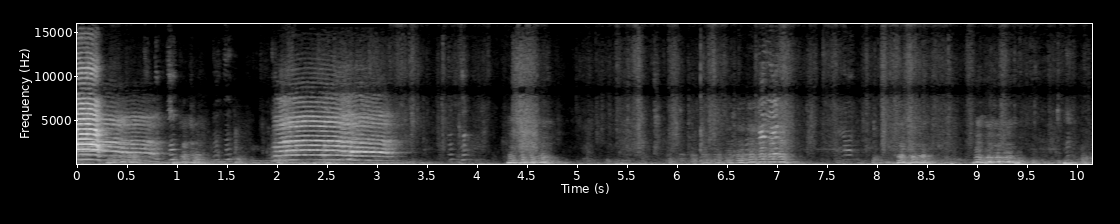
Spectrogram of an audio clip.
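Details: Domestic goat named Okayu at Yoshigake Farm, Japan, during her birth of two kids on 3 May 2023, with volunteers watching: a short wavering bleat, then a longer quavering harmonic bleat, followed by quiet human voices.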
